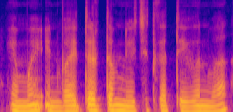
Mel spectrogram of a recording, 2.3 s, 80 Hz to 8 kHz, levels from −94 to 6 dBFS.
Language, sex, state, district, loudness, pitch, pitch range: Wancho, male, Arunachal Pradesh, Longding, -13 LUFS, 130 Hz, 130-140 Hz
